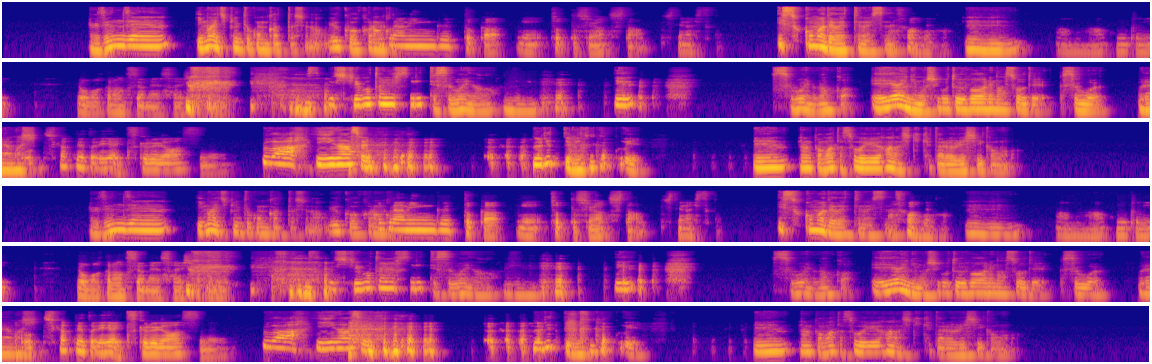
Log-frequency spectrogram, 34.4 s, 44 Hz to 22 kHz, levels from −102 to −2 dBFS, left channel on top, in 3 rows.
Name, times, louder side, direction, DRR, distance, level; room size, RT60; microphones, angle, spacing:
voice 1, 0.9-1.7 1.9-3.8 7.8-9.0 9.6-10.2 13.3-16.8 17.6-17.8 19.2-22.5 22.8-23.3 25.6-26.6 28.3-28.9 29.2-29.3 30.5-33.0, left 6 dB, 75° left, 0.4 m, -25 dB
voice 2, 3.7-6.4 6.8-6.9 8.9-9.3 10.5-11.5 12.2-13.7 14.2-14.8 15.3-15.4 16.8-17.2 18.1-18.4 23.1-25.2 26.4-27.3 27.8-28.3 28.6-28.8, right 4 dB, 55° right, 0.4 m, -30 dB
2.4 x 2.3 x 3.1 m
head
